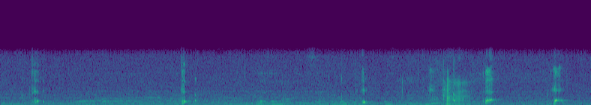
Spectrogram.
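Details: Baby hiccups: soft, sharp hiccups recur about every one to two seconds, roughly six in ten seconds, over room noise.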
